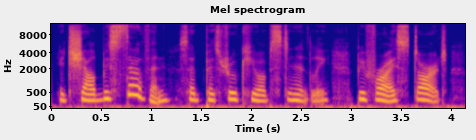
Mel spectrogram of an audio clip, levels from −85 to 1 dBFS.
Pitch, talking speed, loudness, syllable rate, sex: 230 Hz, 145 wpm, -16 LUFS, 5.4 syllables/s, female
